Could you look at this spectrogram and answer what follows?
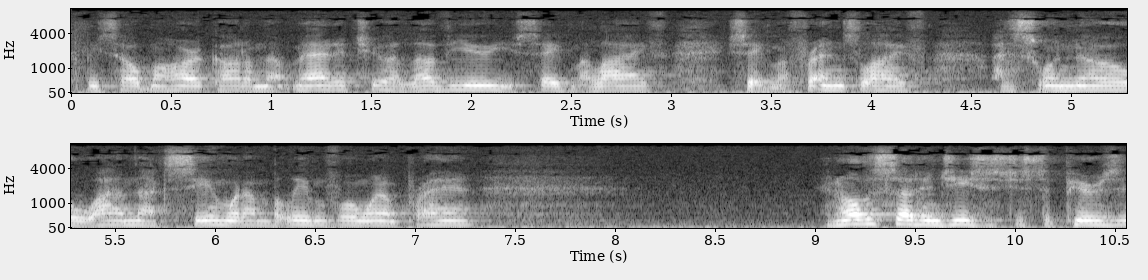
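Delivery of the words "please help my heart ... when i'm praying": soft prayer. Retold or imitated. Adam praying alone on his bed.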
